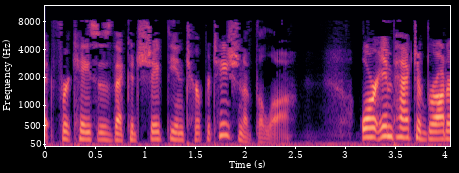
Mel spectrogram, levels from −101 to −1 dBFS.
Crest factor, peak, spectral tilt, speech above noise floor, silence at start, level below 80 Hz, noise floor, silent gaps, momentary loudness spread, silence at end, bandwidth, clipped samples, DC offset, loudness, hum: 20 dB; -6 dBFS; -4.5 dB/octave; 25 dB; 0 s; -50 dBFS; -50 dBFS; none; 16 LU; 0 s; 8.8 kHz; under 0.1%; under 0.1%; -25 LUFS; none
